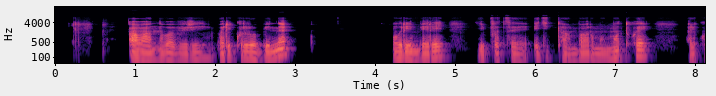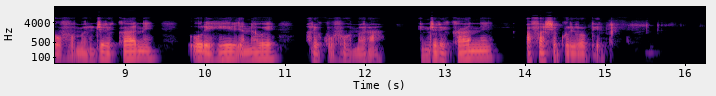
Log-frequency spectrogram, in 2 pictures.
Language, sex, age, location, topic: Kinyarwanda, male, 18-24, Kigali, health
